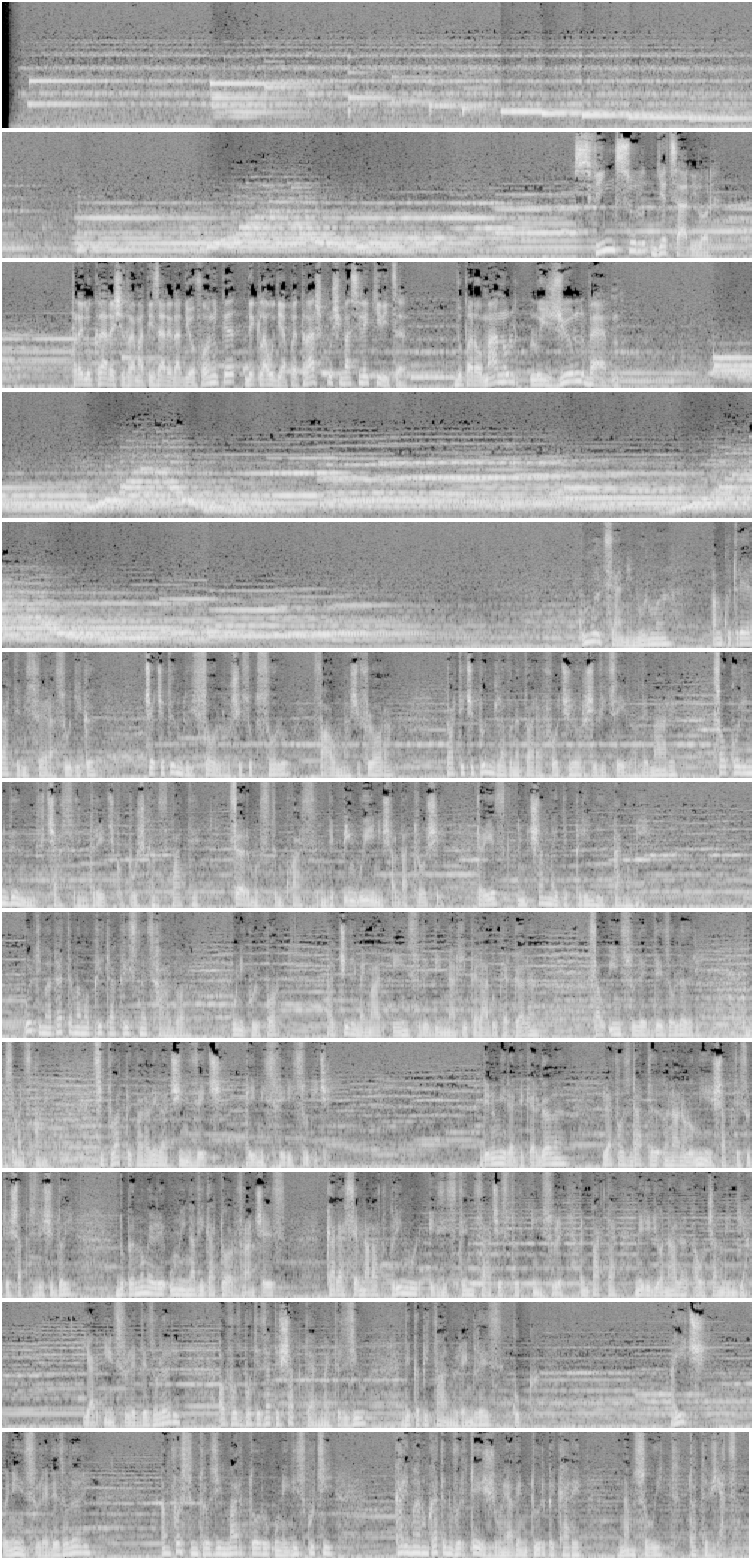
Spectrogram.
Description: Dramatizarea şi adaptarea radiofonică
